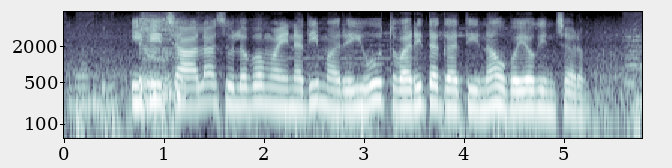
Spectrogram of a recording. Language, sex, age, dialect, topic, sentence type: Telugu, male, 18-24, Central/Coastal, banking, statement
